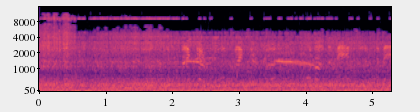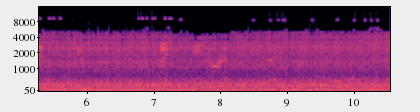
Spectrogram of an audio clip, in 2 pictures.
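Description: Steady loud engine and rushing-wind noise inside a skydiving plane's cabin with the jump door open, with faint voices calling out over it.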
